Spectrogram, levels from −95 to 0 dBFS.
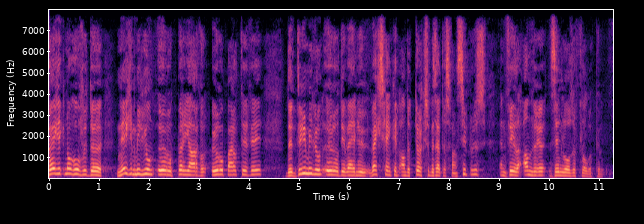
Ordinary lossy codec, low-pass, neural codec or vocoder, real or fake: none; none; codec, 16 kHz, 4 kbps, FreqCodec, larger model; fake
